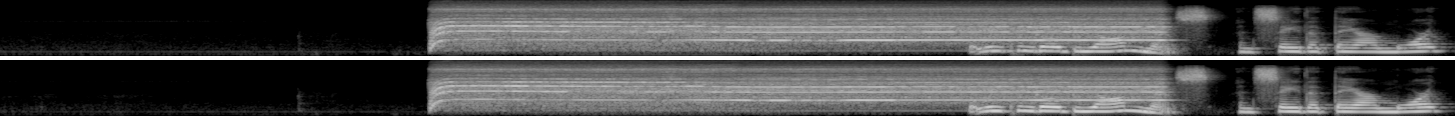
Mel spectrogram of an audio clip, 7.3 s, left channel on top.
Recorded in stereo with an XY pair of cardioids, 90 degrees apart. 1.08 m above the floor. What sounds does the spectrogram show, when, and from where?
2.1 s a drill: 10° right, 1.2 m
4.8 s a woman speaking: 35° right, 0.6 m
